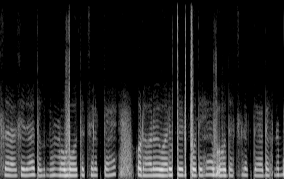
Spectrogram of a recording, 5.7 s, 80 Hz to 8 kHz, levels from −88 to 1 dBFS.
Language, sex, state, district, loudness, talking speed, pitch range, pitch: Hindi, female, Bihar, Lakhisarai, -22 LUFS, 170 wpm, 260-275 Hz, 270 Hz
